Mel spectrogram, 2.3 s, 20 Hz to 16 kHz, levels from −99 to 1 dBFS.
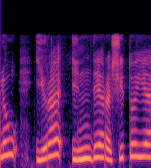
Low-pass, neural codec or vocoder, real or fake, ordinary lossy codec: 7.2 kHz; none; real; AAC, 64 kbps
